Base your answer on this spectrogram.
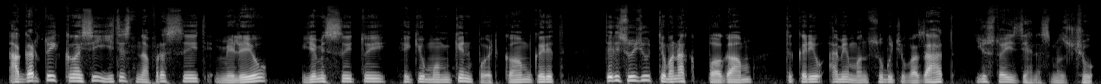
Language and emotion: Kashmiri, neutral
